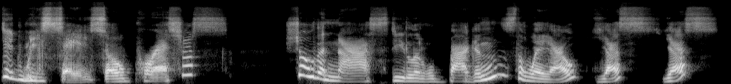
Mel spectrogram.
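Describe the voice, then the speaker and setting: Hissing, whining cave creature, high and wheedling, swoops wildly, dry close sound. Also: male voice, wildly swooping pitch, slow pace, gravelly, no echo, full character voice. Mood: sly, wheedling. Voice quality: hissing, sibilant. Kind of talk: audiobook character voice.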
